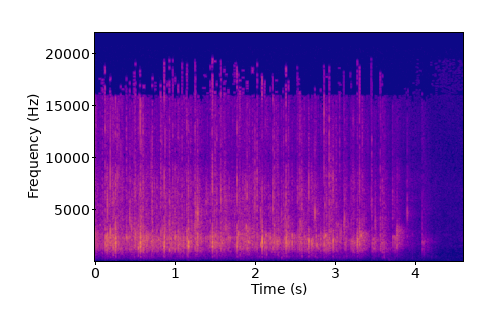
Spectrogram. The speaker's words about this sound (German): Vielleicht mal einen kräftigen Applaus für die Leute, die hier Verantwortung übernehmen.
